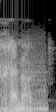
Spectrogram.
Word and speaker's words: Renault: It sounds disgusting when I say Renault, but I do it on purpose. I'm so sorry if it makes you cringe every time. But, you know, it's how they say it over there.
